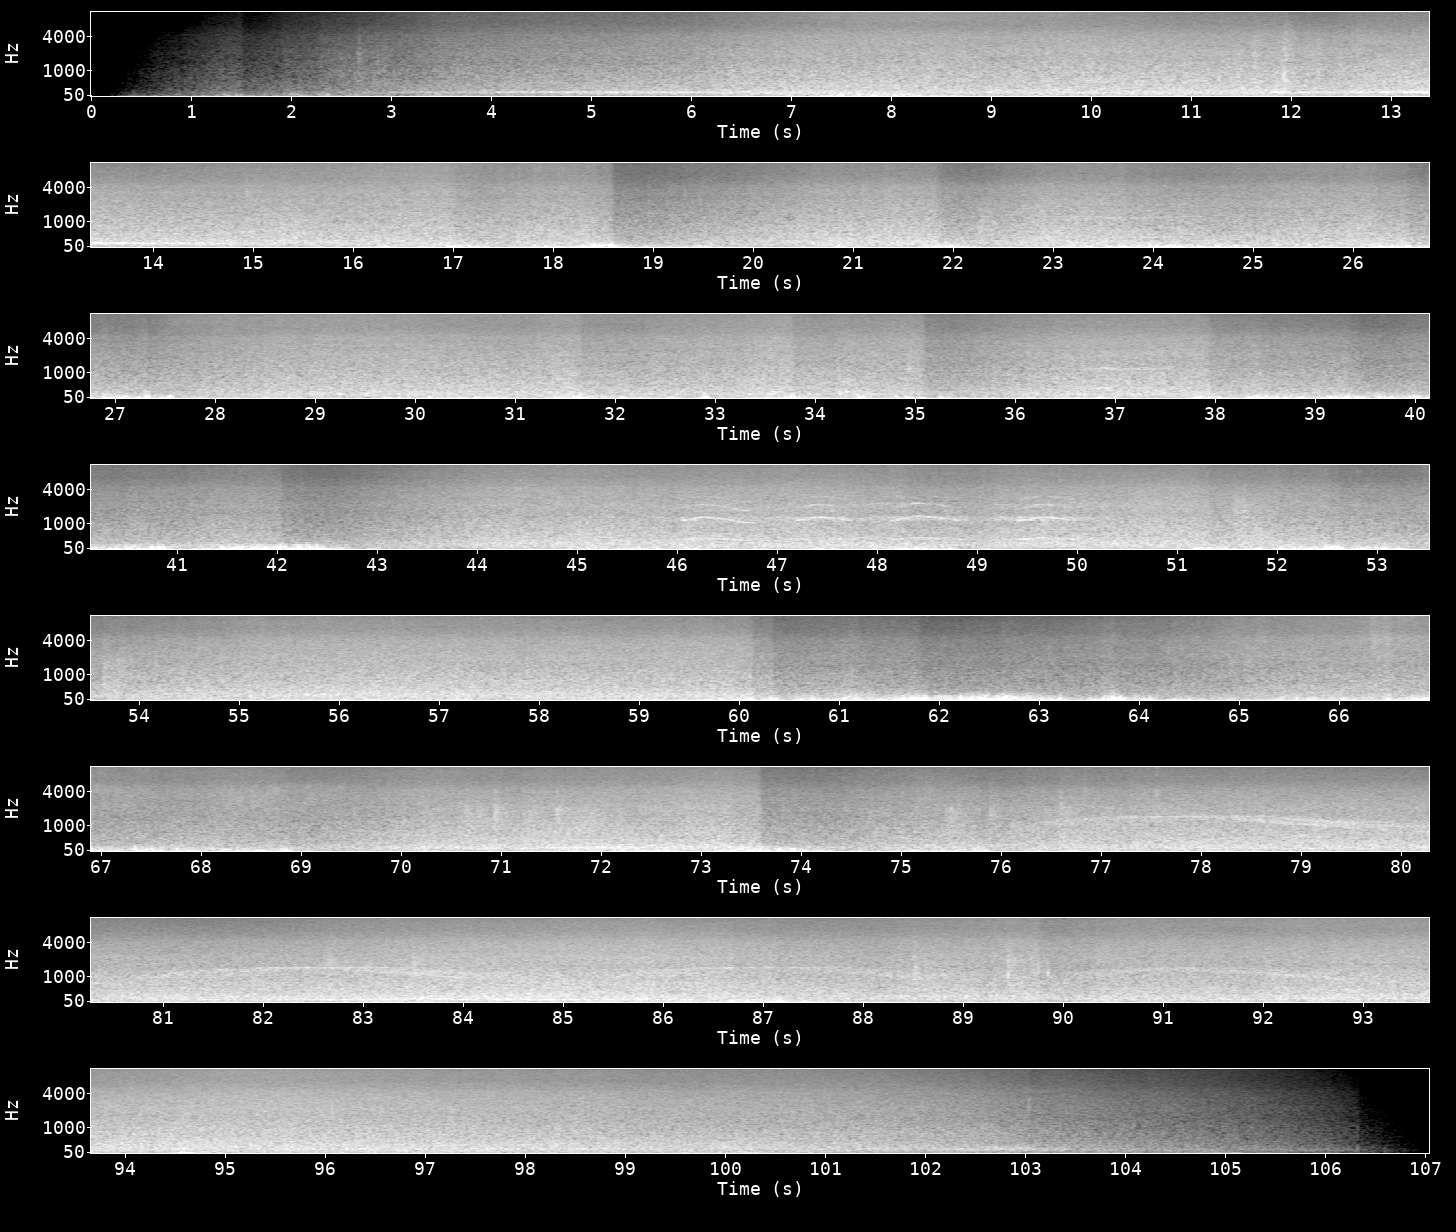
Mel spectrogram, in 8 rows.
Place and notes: Hurricane Sandy, Fort Greene, Brooklyn, NY, USA - Hurricane Sandy
Hurricane Sandy, Brooklyn, New York. Corner of Fulton and Clermont Ave. 8:22 PM, 29 October, 2012. Wind in leaves of trees, sirens, wind whistling through buildings and wires. Metal clanking.
29 October 2012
